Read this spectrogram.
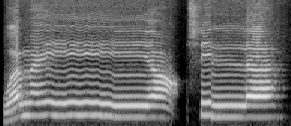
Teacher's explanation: Lafzul jalalah dibaca dengan nipis. Sebab apa? Huruf sebelumnya berbaris bawah. Bukan syullah, tetapi silla.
